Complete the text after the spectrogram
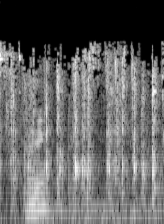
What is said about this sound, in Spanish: por el hermoso sonido de los cascos de los caballos en el empedrado de las calles de la noble ciudad.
